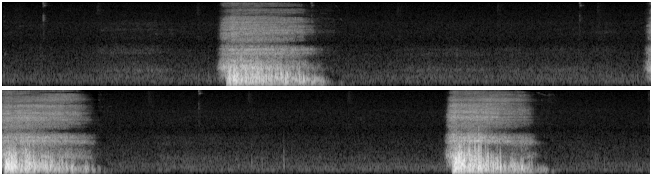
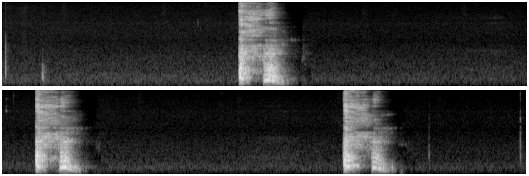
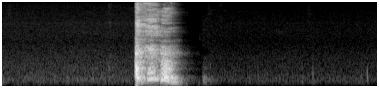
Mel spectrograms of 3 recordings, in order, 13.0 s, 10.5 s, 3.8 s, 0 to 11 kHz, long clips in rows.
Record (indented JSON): {
  "exhalation_length": "13.0 s",
  "exhalation_amplitude": 31027,
  "exhalation_signal_mean_std_ratio": 0.27,
  "three_cough_length": "10.5 s",
  "three_cough_amplitude": 32082,
  "three_cough_signal_mean_std_ratio": 0.23,
  "cough_length": "3.8 s",
  "cough_amplitude": 32768,
  "cough_signal_mean_std_ratio": 0.22,
  "survey_phase": "beta (2021-08-13 to 2022-03-07)",
  "age": "18-44",
  "gender": "Male",
  "wearing_mask": "No",
  "symptom_cough_any": true,
  "symptom_runny_or_blocked_nose": true,
  "symptom_fatigue": true,
  "symptom_onset": "12 days",
  "smoker_status": "Never smoked",
  "respiratory_condition_asthma": false,
  "respiratory_condition_other": false,
  "recruitment_source": "REACT",
  "submission_delay": "6 days",
  "covid_test_result": "Negative",
  "covid_test_method": "RT-qPCR",
  "influenza_a_test_result": "Negative",
  "influenza_b_test_result": "Negative"
}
